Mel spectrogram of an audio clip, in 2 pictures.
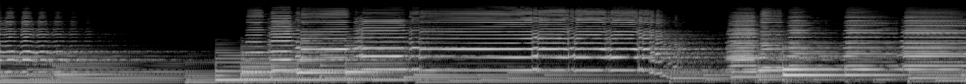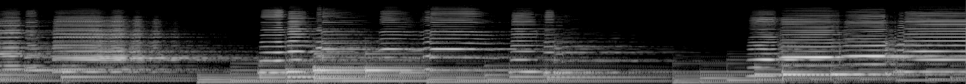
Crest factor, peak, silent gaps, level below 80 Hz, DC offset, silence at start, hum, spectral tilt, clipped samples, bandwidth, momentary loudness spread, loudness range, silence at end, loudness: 16 dB; -2 dBFS; none; -64 dBFS; under 0.1%; 0 s; none; -3 dB/octave; under 0.1%; 16.5 kHz; 18 LU; 6 LU; 0 s; -17 LUFS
